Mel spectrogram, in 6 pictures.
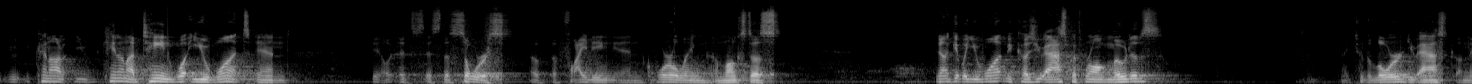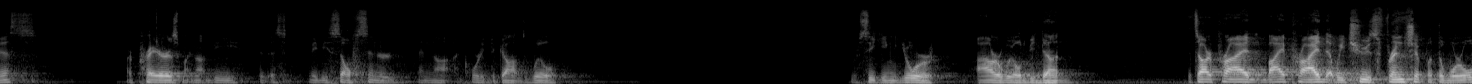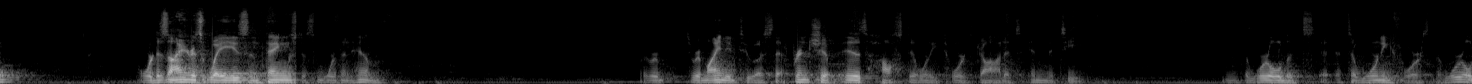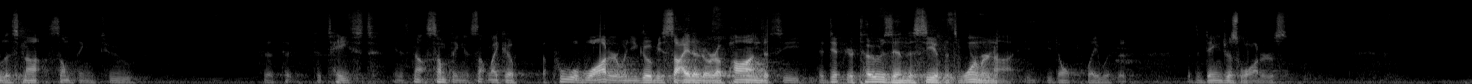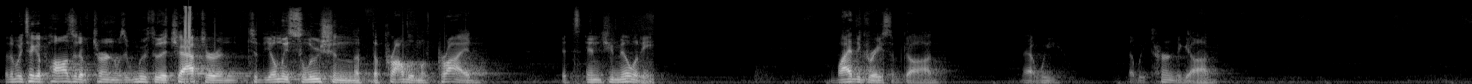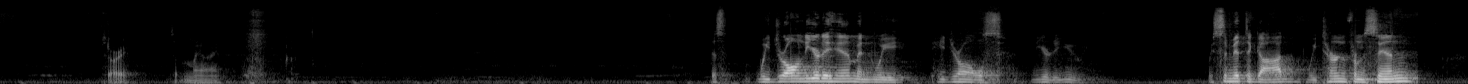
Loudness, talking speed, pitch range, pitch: -24 LUFS, 150 wpm, 90-115 Hz, 105 Hz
